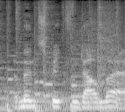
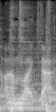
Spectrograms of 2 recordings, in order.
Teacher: So by lowering your larynx, you sound a bit deeper. · Shown in: first take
